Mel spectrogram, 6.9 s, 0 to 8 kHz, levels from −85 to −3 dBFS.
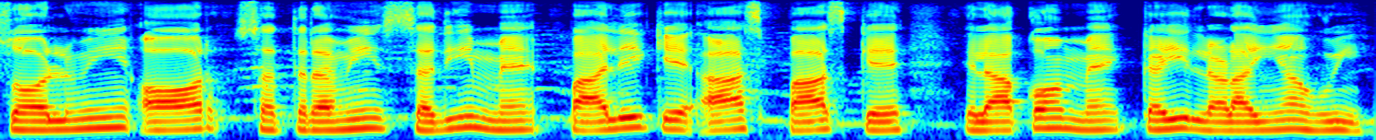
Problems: background sounds at intervals, background conversations at intervals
